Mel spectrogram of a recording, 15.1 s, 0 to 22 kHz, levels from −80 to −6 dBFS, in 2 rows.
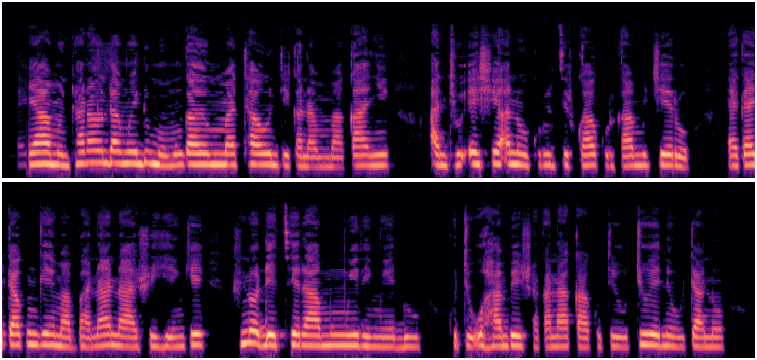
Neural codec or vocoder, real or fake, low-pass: none; real; 14.4 kHz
